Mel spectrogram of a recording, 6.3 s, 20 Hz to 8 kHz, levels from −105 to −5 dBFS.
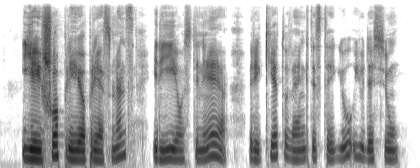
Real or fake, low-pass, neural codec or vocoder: real; 7.2 kHz; none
